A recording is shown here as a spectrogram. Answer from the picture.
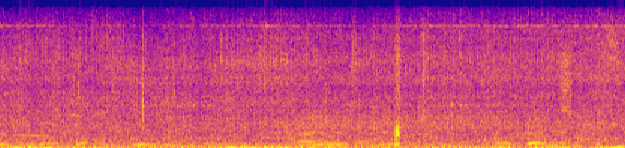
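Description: Indistinct voices of several people talking at a distance, over a low, uneven rumble of wind on the microphone. There is a single sharp click about two and a half seconds in.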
